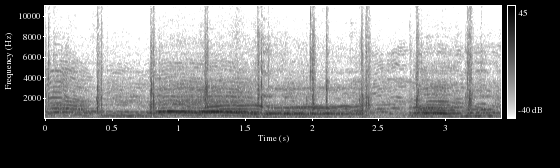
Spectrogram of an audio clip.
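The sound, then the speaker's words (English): A large crowd of French soccer fans, many in the team's blue jersey, chants and cheers loudly in front of a giant TV screen outside City Hall in Paris, voices swelling together in sustained sung tones, with sharp claps or bangs punctuating the roar every half second or so. “Soccer fans chant and cheer in front of a giant TV screen outside of City Hall in Paris.”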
